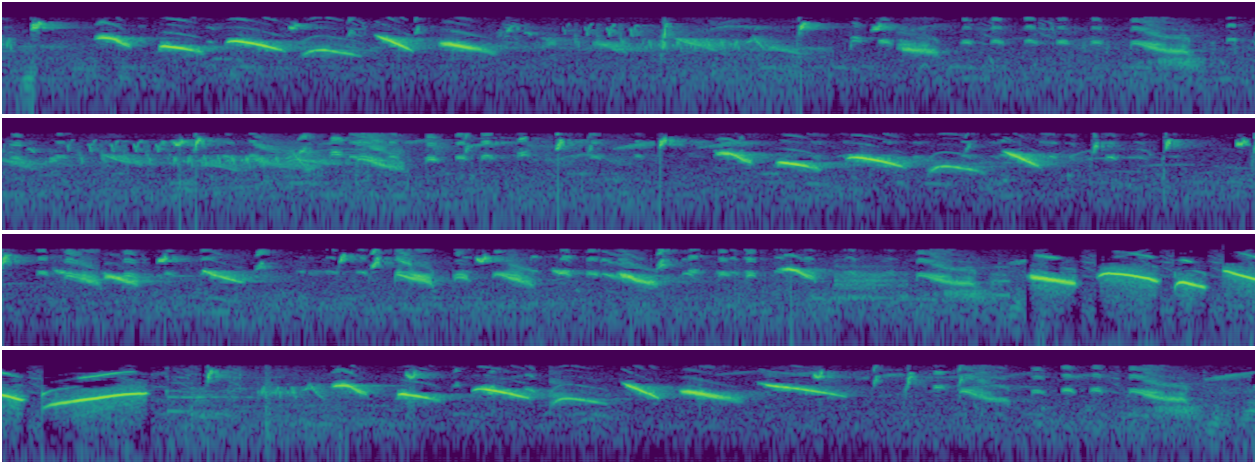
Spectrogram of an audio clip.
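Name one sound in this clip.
A small songbird sings in quick, high, sweeping whistled phrases, close by.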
